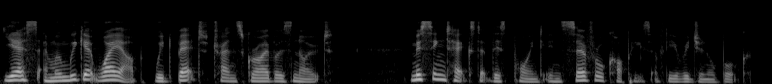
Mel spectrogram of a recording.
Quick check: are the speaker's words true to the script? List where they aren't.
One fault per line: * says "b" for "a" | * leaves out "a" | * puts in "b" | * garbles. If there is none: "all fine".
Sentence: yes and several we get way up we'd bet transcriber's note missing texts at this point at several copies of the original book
* says "when" for "several"
* says "text" for "texts"
* says "in" for "at"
